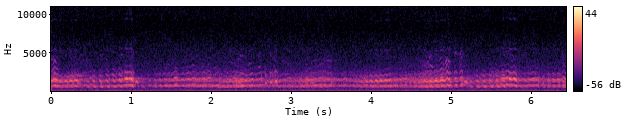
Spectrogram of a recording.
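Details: Chorus of mountain brown frogs (Rana ornativentris) from Kumamoto's Kuma Basin in Japan, a thick mass of rapid, rattling croaks layered over each other, with brief louder bursts standing out near the start and end.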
